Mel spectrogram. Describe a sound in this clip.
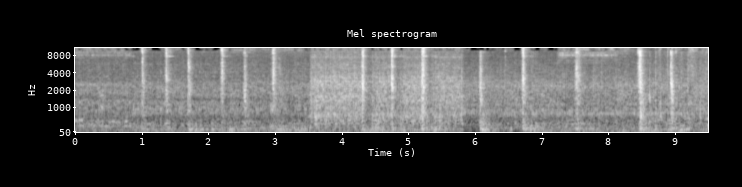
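Metal clanks sharply as a crane hook and load are handled.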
